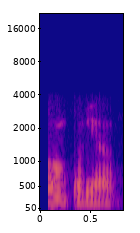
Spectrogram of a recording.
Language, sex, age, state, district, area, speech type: Odia, male, 45-60, Odisha, Sundergarh, rural, conversation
